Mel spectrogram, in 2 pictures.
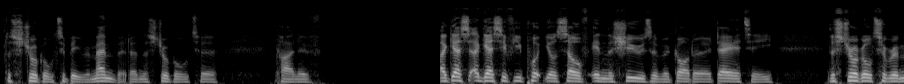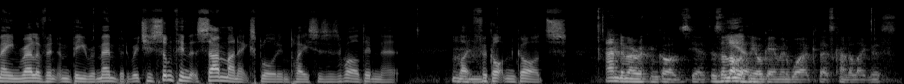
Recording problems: none

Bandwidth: 14.5 kHz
